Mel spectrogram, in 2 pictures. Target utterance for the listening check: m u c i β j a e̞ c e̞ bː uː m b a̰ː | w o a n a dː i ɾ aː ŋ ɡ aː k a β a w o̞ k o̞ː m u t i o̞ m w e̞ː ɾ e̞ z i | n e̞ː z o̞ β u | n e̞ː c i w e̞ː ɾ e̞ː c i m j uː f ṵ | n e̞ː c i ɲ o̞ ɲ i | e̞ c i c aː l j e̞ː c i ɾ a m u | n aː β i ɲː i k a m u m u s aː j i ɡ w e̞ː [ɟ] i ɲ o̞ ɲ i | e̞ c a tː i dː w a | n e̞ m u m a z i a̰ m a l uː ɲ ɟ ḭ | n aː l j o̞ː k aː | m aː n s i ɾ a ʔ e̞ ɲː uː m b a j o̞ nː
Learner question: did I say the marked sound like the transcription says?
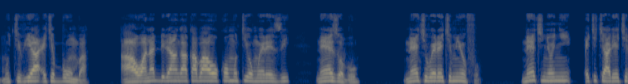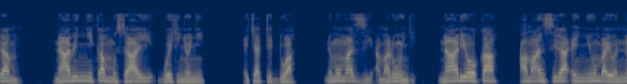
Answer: no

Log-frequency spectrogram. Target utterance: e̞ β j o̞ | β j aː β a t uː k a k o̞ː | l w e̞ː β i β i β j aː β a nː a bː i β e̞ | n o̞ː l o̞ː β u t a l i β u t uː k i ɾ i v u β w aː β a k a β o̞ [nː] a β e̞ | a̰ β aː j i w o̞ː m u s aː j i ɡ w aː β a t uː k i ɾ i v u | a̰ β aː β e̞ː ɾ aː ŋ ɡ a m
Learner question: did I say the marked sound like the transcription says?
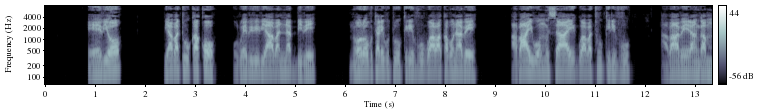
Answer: no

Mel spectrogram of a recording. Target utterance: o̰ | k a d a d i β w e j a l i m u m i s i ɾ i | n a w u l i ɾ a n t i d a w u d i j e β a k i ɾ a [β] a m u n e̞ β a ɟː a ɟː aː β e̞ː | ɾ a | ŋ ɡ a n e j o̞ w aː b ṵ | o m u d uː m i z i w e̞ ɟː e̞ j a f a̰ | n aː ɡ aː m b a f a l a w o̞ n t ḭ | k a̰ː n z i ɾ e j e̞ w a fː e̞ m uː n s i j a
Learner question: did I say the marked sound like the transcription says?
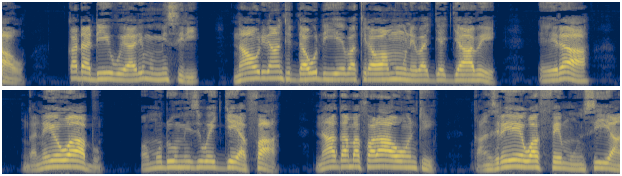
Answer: no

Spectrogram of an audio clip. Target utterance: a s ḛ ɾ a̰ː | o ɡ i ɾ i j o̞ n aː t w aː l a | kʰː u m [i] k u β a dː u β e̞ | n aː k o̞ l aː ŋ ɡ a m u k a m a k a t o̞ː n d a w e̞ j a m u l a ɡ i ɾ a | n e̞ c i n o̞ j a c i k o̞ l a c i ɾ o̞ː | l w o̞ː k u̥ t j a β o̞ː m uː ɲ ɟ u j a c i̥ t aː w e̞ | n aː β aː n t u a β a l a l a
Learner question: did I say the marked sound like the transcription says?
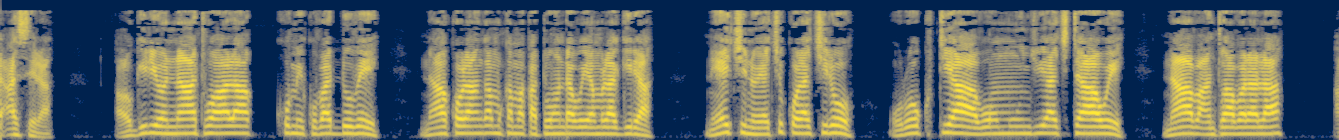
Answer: yes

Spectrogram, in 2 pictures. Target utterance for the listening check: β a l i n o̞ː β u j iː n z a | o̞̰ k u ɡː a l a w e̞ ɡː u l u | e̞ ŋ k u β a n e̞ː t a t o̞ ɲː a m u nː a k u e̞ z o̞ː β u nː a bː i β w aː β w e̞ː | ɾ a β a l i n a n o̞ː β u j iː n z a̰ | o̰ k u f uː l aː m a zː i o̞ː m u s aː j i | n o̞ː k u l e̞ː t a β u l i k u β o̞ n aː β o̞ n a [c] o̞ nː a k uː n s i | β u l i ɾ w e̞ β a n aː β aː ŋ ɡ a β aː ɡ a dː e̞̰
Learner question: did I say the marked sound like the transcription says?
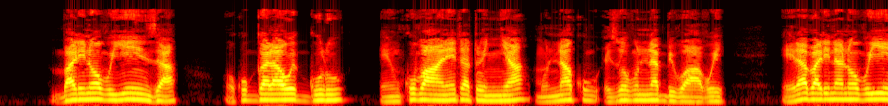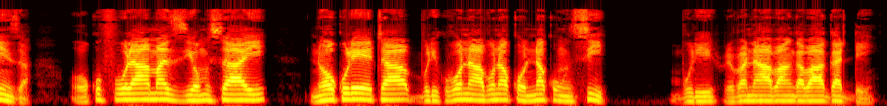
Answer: no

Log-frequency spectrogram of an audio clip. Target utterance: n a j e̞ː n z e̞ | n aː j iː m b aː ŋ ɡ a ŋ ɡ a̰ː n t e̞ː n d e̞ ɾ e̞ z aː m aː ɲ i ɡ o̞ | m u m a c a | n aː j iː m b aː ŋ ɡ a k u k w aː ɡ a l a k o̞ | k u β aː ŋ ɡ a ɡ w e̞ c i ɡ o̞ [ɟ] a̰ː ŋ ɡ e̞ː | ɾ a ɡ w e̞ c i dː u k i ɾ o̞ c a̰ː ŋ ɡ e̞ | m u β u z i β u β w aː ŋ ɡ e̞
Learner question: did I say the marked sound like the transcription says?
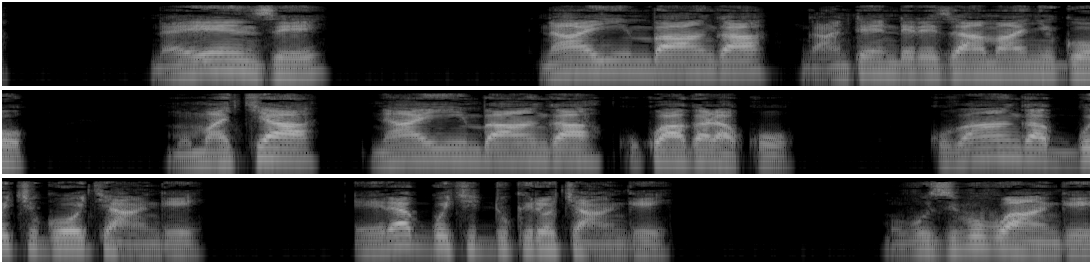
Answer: no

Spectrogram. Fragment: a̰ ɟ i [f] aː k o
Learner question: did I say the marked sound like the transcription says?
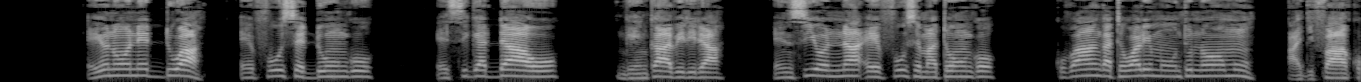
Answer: yes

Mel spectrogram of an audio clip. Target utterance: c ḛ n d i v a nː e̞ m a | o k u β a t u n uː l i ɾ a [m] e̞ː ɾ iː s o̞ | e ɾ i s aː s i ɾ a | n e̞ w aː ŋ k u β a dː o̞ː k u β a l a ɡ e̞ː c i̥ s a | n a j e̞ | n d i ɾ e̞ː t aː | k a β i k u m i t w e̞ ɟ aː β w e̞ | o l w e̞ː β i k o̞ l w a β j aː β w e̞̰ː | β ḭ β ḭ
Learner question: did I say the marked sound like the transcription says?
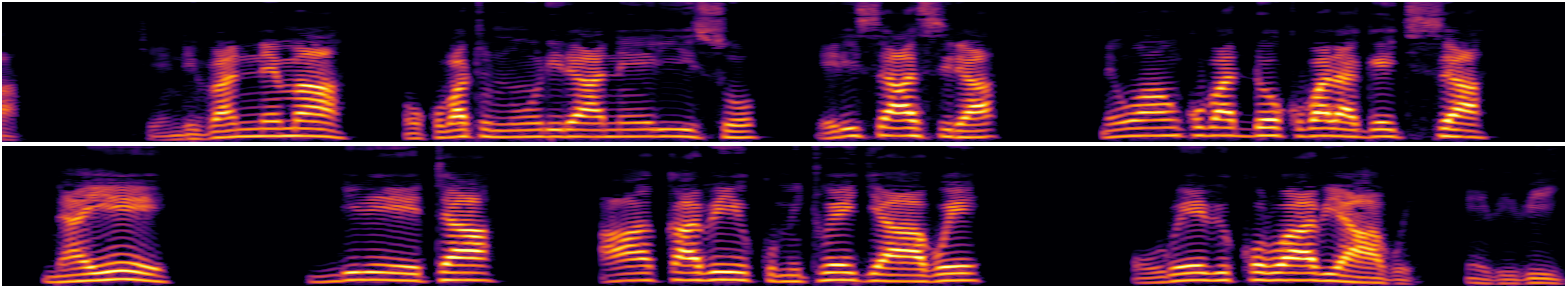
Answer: no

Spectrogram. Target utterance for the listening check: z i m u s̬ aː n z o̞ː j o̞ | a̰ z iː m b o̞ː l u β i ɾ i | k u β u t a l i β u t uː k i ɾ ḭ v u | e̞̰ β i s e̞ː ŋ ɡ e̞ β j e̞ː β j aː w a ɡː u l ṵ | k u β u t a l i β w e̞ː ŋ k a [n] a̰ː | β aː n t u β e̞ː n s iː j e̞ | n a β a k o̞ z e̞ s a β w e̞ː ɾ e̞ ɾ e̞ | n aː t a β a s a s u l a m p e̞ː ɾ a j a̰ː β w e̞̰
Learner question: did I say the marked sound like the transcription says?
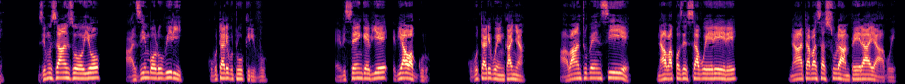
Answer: no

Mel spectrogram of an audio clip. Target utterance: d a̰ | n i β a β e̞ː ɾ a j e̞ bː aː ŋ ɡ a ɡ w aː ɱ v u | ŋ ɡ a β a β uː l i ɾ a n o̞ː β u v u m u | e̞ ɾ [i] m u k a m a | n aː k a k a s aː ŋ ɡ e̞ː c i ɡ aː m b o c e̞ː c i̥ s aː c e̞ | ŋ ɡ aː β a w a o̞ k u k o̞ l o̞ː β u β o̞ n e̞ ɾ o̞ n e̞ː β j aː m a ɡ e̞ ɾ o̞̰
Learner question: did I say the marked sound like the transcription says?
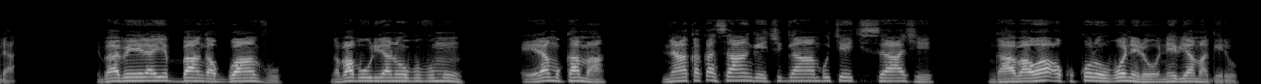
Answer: no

